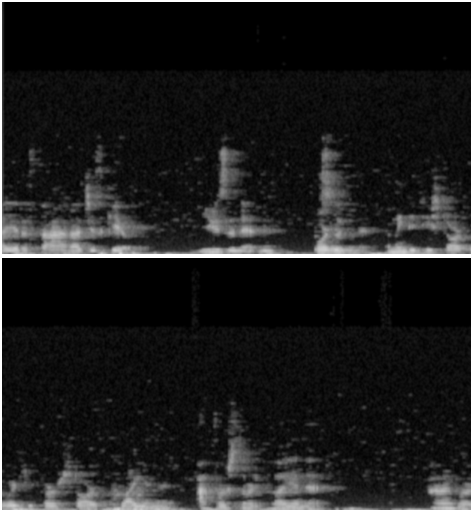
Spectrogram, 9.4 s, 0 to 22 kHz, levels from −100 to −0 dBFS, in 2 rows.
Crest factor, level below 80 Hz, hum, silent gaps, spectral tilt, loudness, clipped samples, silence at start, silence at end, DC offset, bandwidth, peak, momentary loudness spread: 18 dB; -34 dBFS; none; none; -6.5 dB/octave; -30 LUFS; under 0.1%; 0 s; 0 s; under 0.1%; 9.6 kHz; -10 dBFS; 14 LU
